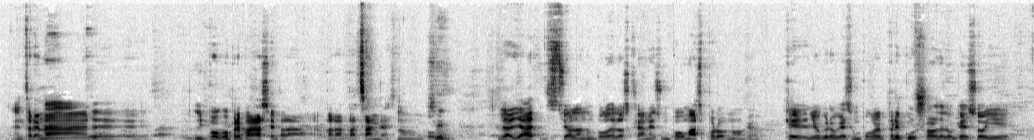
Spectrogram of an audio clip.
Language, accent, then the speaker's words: Spanish; Arras, Hauts-de-France, France; born there; first language French; Spanish is a second language; mi primer idioma que aprendí fue el francés. Nací en el 84, como te digo, en Arras, que está a una hora de París, al norte. De hecho, toda mi familia por parte de padres son del norte, completamente del norte de Francia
